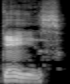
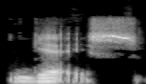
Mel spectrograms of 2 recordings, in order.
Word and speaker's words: Geas: Okay, so next spell is going to be Gaze. Gaze. You learn to stare at people. So what Gaze does, it's spelled Geas.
